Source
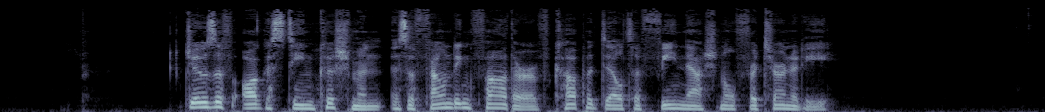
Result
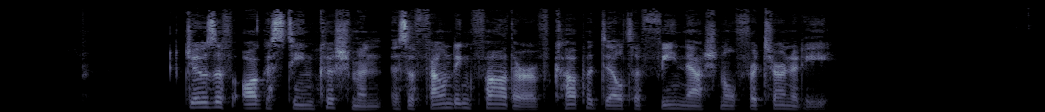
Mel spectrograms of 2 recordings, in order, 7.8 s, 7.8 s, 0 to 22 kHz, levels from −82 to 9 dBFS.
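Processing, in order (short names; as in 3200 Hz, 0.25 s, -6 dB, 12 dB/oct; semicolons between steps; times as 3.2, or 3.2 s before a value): HPF 1300 Hz 12 dB/oct; gain -3 dB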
